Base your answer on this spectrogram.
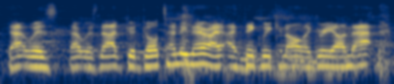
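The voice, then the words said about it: Imitates another person's no-nonsense voice. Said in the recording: “in his classic accent, no-nonsense voice”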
